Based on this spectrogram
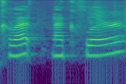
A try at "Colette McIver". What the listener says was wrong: It's Colette McIver. Looks like an L.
